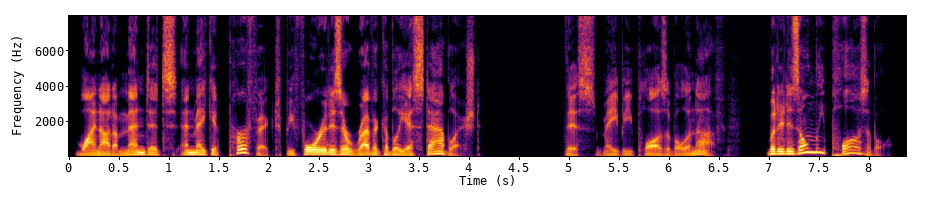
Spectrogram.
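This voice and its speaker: Male narrator for historical essays: low register, animated and emphatic oratorical delivery, dry recording. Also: moderate pace, no echo. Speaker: podcast host and narrator. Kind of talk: dramatic reading of historical political essays.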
